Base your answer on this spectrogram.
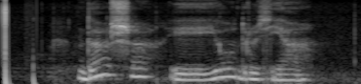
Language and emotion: Russian, sad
